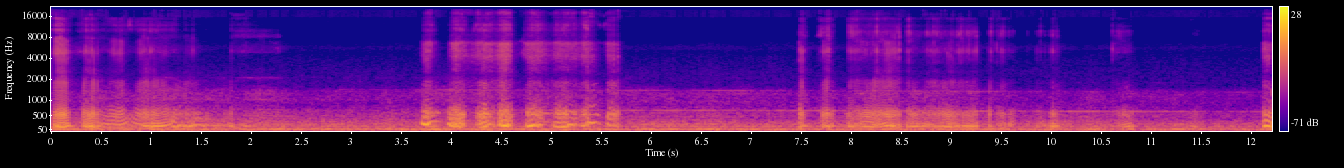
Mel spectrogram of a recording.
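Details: Repeated low, snuffly, fluttering snores from a sleeping dog with quiet stretches between them, over a faint steady background hum; dog snoring.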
